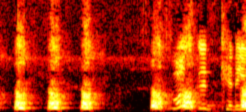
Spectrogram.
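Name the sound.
puppy barking at a snake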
